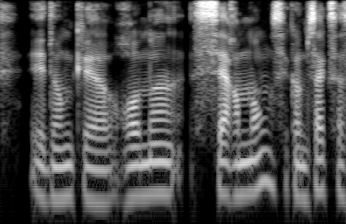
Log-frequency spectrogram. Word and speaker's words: Romain Serman: Et donc Romain Serment, c'est comme ça que ça se prononce.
